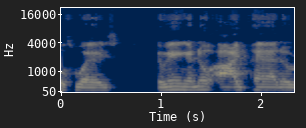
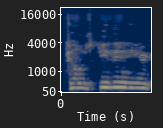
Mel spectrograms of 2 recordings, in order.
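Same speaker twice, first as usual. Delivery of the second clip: calling out; 11 semitones higher, 4 dB louder than usual. Retold or imitated. Kids calling the coach.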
